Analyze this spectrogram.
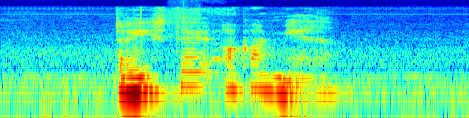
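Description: An older man speaks briefly over an online call.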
